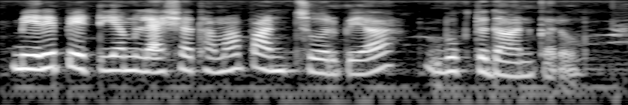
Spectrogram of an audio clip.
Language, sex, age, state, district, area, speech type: Dogri, female, 18-30, Jammu and Kashmir, Reasi, rural, read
